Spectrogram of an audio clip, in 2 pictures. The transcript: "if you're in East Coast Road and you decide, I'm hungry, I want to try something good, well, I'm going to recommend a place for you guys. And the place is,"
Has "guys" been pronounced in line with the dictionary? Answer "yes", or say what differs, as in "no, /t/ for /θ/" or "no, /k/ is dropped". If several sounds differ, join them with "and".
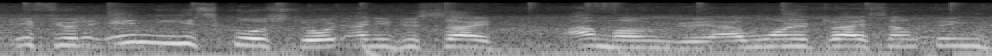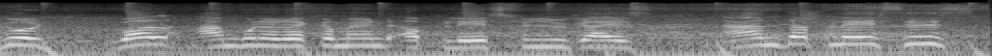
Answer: yes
